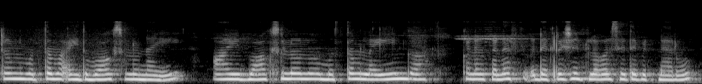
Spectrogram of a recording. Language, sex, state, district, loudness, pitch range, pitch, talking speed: Telugu, female, Telangana, Hyderabad, -13 LUFS, 230-250 Hz, 240 Hz, 135 wpm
